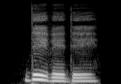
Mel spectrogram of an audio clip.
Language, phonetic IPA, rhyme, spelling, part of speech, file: Hungarian, [ˈdeːveːdeː], -deː, DVD, noun, Hu-DVD.ogg
- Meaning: DVD (optical disc)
